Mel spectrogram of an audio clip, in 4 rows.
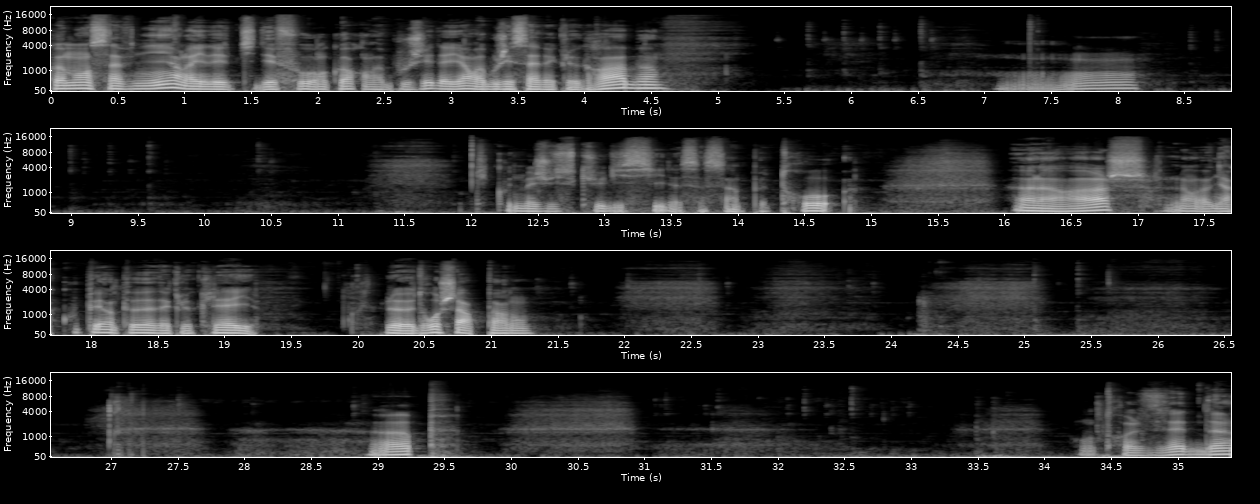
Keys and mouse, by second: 4.2-7.4 drag, 7.4-8.5 middle drag, 8.5-14.9 drag, 16.4-18.6 middle drag, 18.6-34.4 drag, 34.4 ctrl+z, 35.2-35.4 middle drag.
